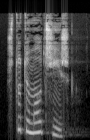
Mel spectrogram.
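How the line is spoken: Tired. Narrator (Russian): Как-то устало спросила она

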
